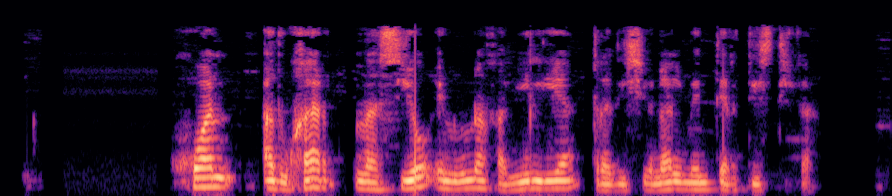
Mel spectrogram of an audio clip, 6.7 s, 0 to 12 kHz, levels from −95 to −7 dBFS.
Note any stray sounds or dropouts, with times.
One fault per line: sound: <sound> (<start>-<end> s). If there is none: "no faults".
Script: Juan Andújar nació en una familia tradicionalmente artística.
no faults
